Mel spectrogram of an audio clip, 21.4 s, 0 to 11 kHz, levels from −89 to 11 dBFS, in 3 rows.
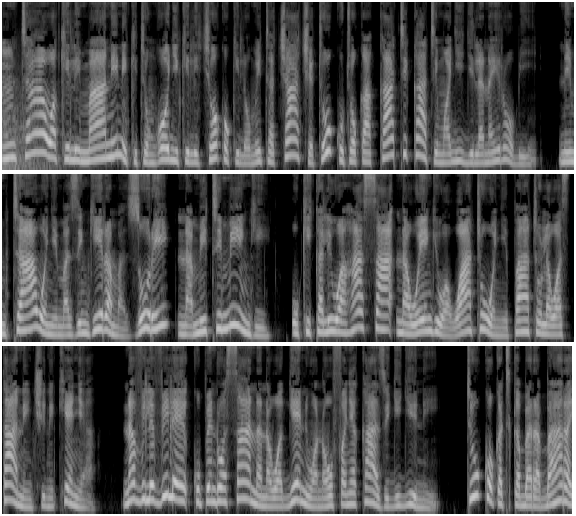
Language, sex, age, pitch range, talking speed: Swahili, female, 30-49, 180-265 Hz, 135 wpm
